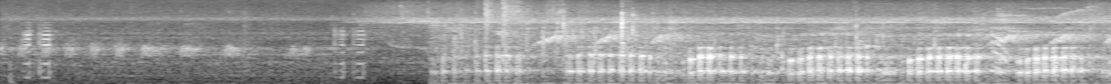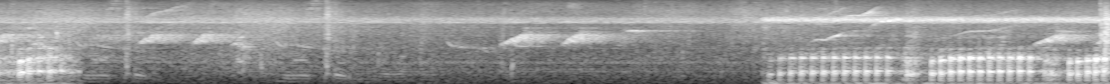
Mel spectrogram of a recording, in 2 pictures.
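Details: A black-and-white colobus gives its long eagle alarm, a fast train of rough, croaking roars that pauses and resumes, warning others an eagle was spotted; played back to feeding chimpanzees, who ignored it. A man's voice is faint.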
